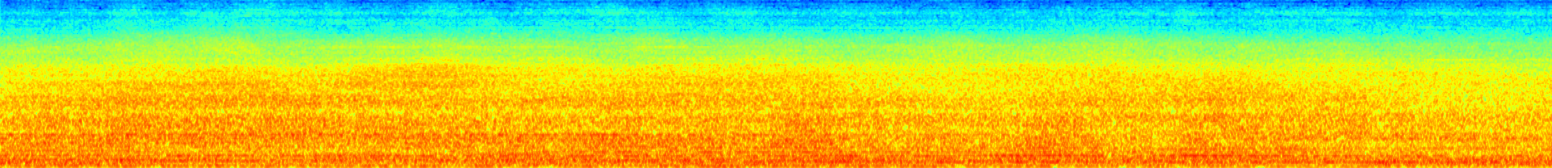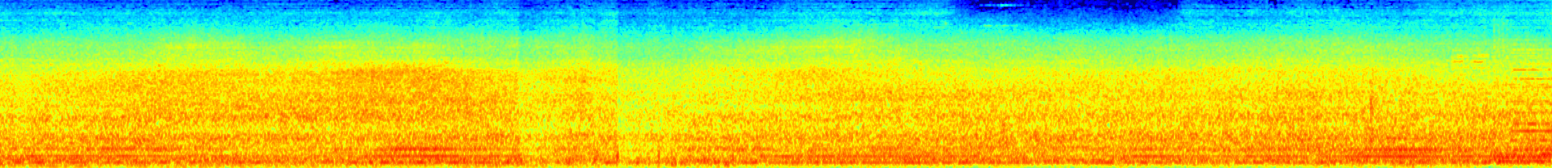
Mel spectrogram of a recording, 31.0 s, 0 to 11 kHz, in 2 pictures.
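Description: Boeing 747-400F freighter's four jet engines at takeoff thrust during the takeoff roll: a steady jet roar heard from across the airfield, briefly dipping about two-thirds of the way through.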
